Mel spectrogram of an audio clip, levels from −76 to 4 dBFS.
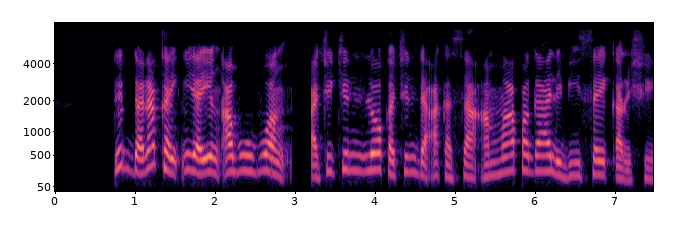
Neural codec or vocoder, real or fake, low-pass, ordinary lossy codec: vocoder, 22.05 kHz, 80 mel bands, HiFi-GAN; fake; 7.2 kHz; none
